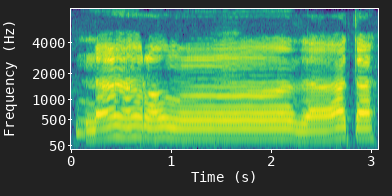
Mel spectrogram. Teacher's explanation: را کے اوپر دو زبر کی تنوین ہے، تو تنوین کے بعد حروف اخفا میں سے ذال آ رہا ہے، اس لیے تنوین کی آواز کو ناک میں چھپا کر پڑھیں گے، اس کو اخفا کہتے ہیں۔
